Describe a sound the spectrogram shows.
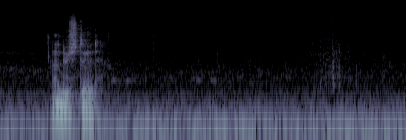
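A man speaks quietly and briefly, close by.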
